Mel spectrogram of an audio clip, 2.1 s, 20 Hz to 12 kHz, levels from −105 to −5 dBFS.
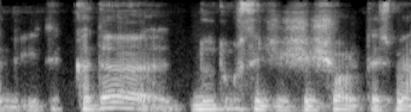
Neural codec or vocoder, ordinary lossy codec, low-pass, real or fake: none; Opus, 32 kbps; 10.8 kHz; real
